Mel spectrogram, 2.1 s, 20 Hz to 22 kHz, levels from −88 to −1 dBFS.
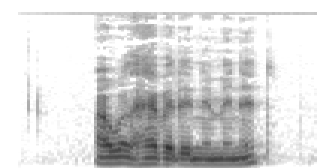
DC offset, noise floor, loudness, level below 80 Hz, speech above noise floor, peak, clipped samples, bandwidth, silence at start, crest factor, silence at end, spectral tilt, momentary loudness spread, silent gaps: under 0.1%; -61 dBFS; -27 LUFS; -78 dBFS; 35 dB; -10 dBFS; under 0.1%; 16 kHz; 0.65 s; 18 dB; 0.35 s; -5.5 dB/octave; 7 LU; none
